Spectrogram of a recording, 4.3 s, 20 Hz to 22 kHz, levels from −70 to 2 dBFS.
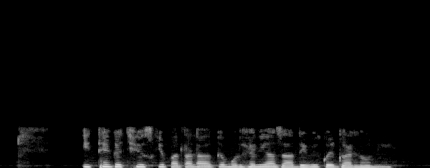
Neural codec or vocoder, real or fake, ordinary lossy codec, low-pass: none; real; MP3, 48 kbps; 5.4 kHz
